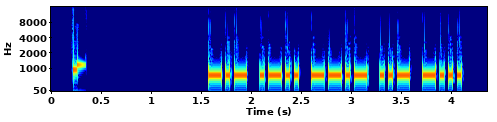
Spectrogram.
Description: Morse code, heard as a keyed tone, about 29 wpm, 700 Hz. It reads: KLQUB
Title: Code Groups - 5 Letter:Numbers - 28wpm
